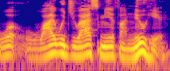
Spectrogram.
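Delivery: put-on prickly, defensive, offended, taken-aback tone. Retelling a sandwich maker's reply to a customer's question, retelling a defensive reply. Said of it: "he says really defensively".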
